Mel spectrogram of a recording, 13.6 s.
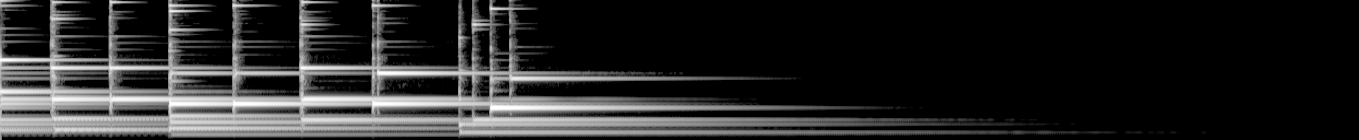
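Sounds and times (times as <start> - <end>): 
music box: 0.0 - 7.7.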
